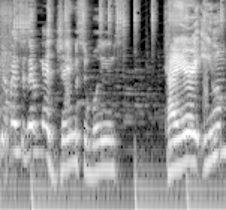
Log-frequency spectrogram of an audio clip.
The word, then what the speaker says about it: Kaiir Elam: we got jamison williams kyrie elam that's how you pronounce the name in this uh josh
